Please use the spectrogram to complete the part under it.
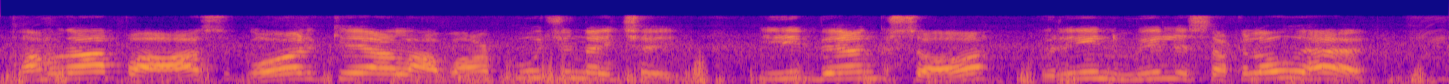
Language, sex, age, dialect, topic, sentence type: Maithili, male, 56-60, Bajjika, banking, question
